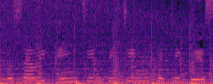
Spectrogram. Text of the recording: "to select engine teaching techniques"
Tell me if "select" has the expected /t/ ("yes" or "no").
no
